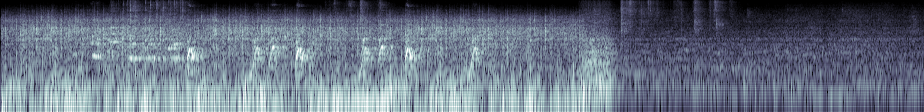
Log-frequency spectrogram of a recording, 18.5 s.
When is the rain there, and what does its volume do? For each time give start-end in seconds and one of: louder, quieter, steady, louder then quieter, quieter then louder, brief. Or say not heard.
0.0-18.4 quieter.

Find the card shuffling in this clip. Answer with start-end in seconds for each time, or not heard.
2.1-3.7, 6.5-7.8, 12.4-14.7.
